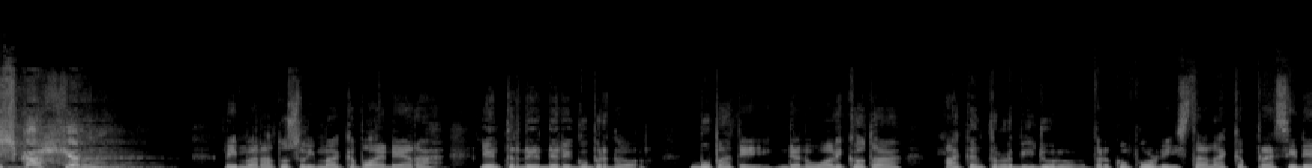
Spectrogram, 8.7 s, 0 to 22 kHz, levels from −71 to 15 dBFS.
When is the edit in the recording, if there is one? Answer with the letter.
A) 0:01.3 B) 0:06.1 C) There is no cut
A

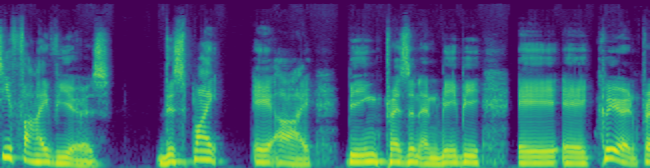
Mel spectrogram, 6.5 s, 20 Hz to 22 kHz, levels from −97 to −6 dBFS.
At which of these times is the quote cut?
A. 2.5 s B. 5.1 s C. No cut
A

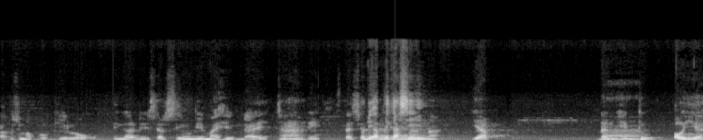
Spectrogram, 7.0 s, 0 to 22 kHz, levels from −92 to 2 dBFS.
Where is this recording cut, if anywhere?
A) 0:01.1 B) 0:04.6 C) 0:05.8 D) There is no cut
A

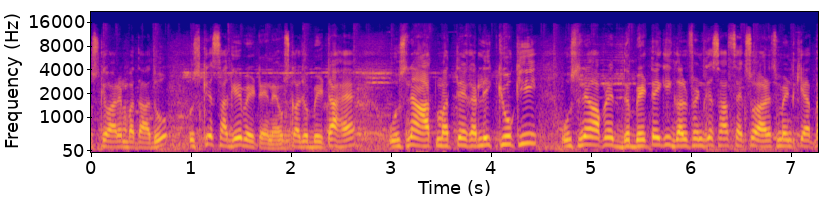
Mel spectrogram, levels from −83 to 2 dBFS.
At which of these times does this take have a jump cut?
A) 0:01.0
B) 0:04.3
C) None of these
A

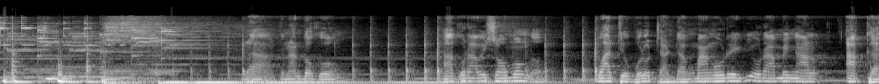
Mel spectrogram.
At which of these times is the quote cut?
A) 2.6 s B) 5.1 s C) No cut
C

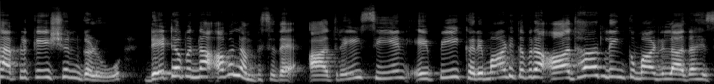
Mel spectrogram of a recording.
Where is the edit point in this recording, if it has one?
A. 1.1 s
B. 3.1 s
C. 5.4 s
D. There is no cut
D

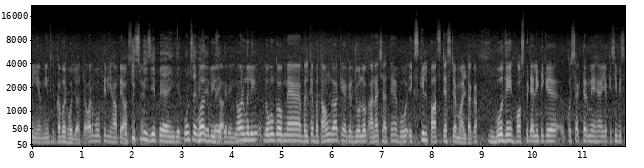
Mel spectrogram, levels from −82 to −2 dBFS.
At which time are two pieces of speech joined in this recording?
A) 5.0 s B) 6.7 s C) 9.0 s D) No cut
D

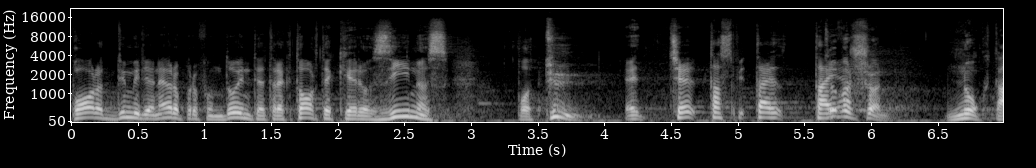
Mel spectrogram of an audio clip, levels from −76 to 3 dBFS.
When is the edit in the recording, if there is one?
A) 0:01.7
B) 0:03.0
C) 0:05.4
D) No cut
B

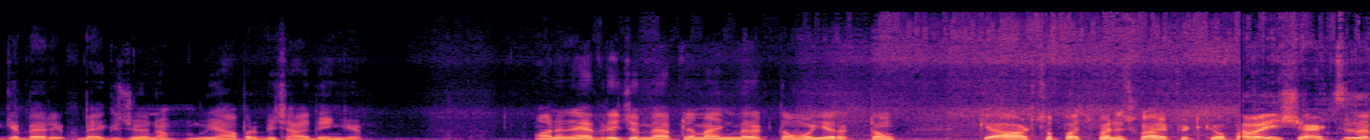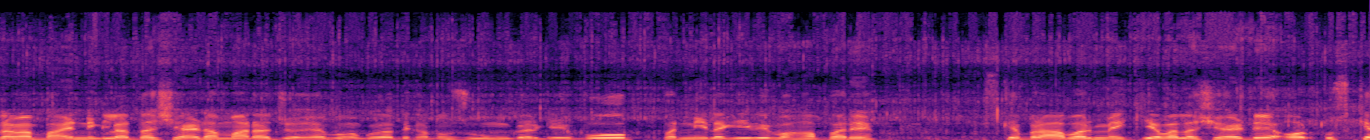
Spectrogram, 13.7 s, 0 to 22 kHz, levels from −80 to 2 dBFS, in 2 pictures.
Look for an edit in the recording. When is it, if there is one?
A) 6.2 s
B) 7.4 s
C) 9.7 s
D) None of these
A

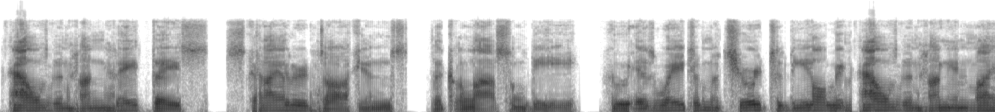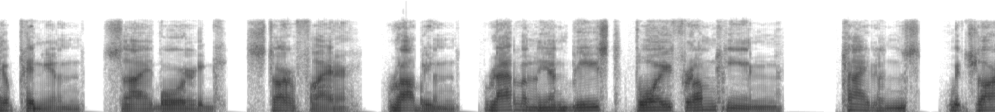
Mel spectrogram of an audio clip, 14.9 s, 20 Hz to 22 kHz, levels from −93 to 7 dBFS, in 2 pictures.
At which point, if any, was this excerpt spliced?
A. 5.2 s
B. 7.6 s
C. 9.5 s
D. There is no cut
D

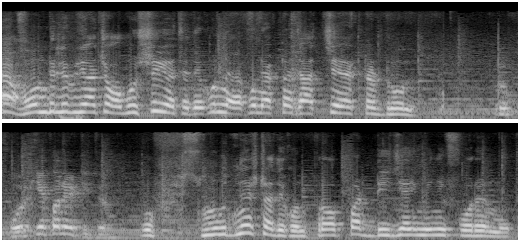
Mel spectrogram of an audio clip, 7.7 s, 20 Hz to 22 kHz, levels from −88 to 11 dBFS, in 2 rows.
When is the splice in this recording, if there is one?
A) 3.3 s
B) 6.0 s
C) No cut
A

